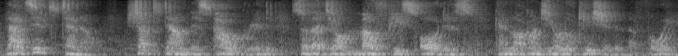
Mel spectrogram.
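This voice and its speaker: An actor playing a sly, condescending schemer in a video game, sardonic and theatrical, heard as a transmission. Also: male voice, medium pitch, expressive, moderate pace, gravelly, very noisy. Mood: smug instructing. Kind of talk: video game character acting. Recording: echoey distant transmission, loud music.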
